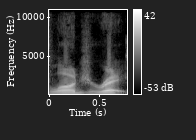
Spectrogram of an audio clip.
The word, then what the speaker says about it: lingerie: If you just know the word, it's lingerie. – Yes, thank you. – So was she reading the word lingerie? Because, like, phonetically, yeah, it does look like lingerie.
